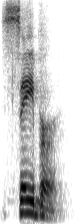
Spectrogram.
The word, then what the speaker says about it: Sabre: Is it Sabre Limited? Saber. Saber. Saber. Yeah. We we spell it we spell it the funny way the British spell it, but yeah.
